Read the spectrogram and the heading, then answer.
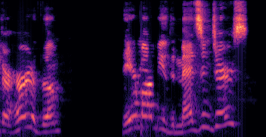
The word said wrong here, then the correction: Menzingers: and they also, I didn't pronounce all right, the Menzingers. – There you go.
